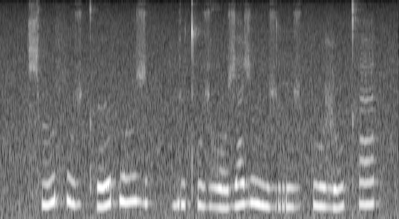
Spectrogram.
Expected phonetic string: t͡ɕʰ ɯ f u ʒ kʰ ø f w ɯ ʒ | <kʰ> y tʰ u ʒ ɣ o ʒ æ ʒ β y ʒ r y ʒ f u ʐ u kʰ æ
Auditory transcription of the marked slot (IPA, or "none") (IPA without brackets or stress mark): ɡ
